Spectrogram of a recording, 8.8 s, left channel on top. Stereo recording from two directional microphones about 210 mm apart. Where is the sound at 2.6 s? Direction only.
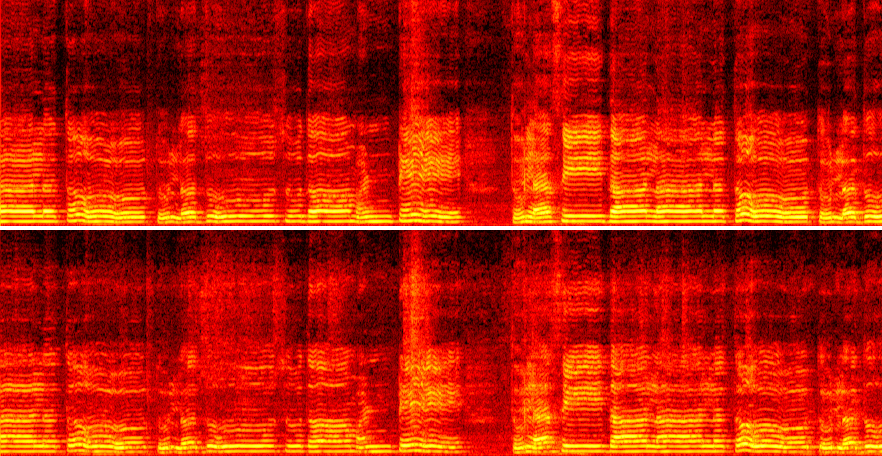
45° left (ahead or behind).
